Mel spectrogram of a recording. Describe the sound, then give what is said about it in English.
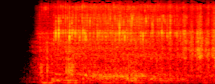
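Tap water runs into a sink while hands are washed: a steady hiss starts abruptly and continues alone. “I'm just taking a minute to wash my hands before we begin the show this week.”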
